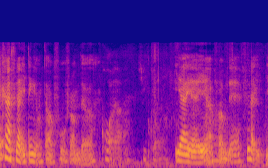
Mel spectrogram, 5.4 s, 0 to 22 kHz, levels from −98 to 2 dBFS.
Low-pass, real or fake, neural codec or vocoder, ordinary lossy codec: none; fake; codec, 16 kHz, 16 kbps, FreqCodec, smaller model; none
